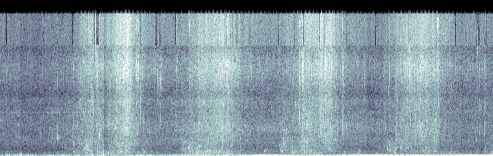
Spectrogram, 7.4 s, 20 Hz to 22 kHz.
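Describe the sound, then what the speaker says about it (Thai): Strong water flow in a tilapia fishing spot with a 7 cm mesh net, a steady broadband rush that builds gradually and holds loud and close, with wind buffeting the microphone and no talk. "ดูครับไหลน้ำเต็มเลย"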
